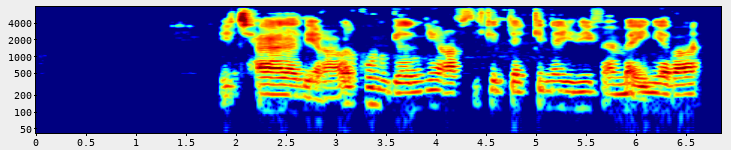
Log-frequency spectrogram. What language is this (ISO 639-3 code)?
kab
